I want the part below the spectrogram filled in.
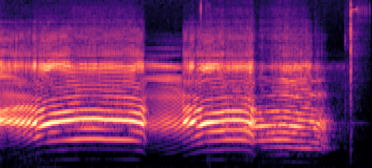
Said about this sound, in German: Die muhende Kamera.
